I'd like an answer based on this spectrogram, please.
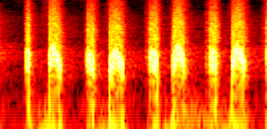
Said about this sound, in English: Well, let me use the so-called chirp scratch as an example. So that's exactly this.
